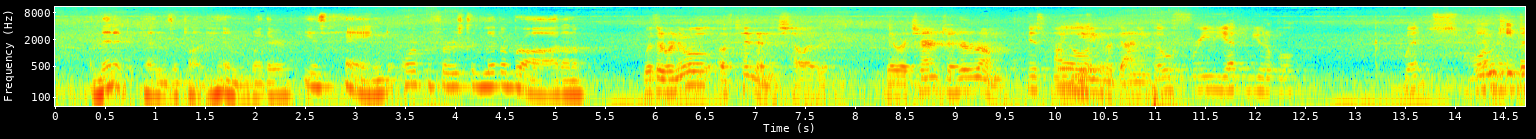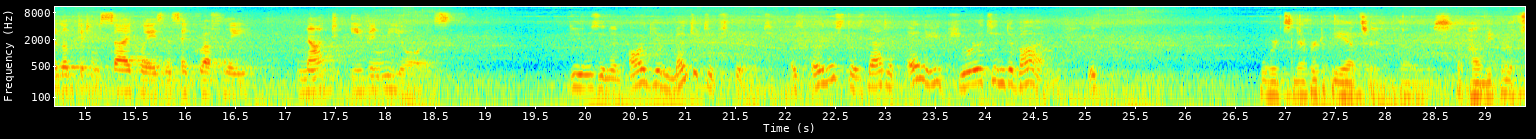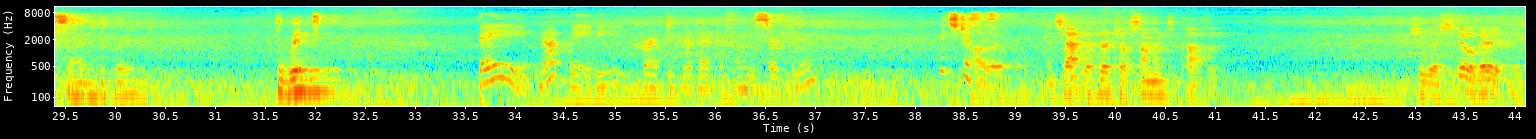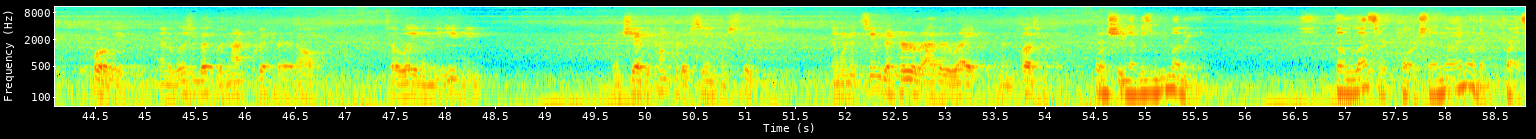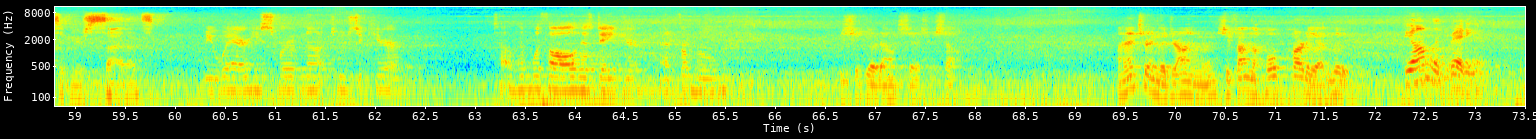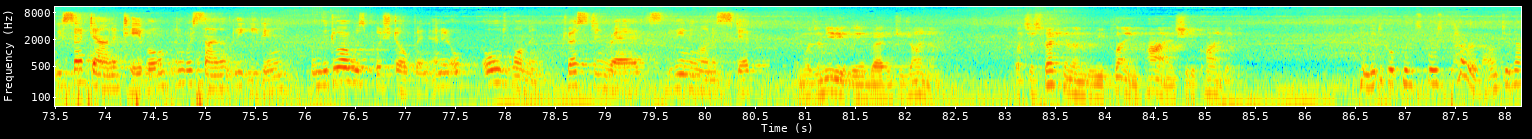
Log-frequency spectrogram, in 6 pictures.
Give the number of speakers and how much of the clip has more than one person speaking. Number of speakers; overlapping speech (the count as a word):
seven, about 3%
